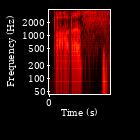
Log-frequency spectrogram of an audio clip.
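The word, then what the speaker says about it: Paras: This is Bottas. How may I help you? – Tell me your name again. – My name is Bottas.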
